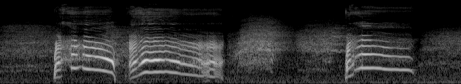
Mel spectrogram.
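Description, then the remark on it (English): A human voice imitates a sulphur-crested cockatoo's screech with three loud, raspy, harmonic squawks, the first two back to back and the third after a short pause, with no other talk. “Can you make the sound of a sulphur crested cockatoo up to some mischief? Give it a go with me.”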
